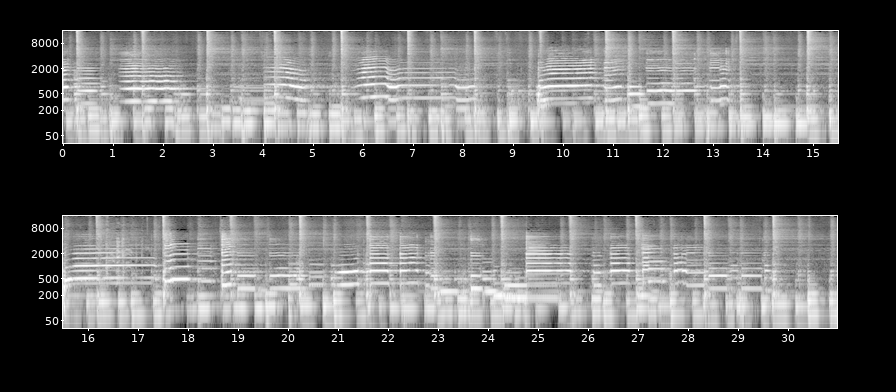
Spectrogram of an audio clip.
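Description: Live blues band playing an instrumental break: a Telecaster-style electric guitar solos with bent, sliding notes over electric bass and a steady beat.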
